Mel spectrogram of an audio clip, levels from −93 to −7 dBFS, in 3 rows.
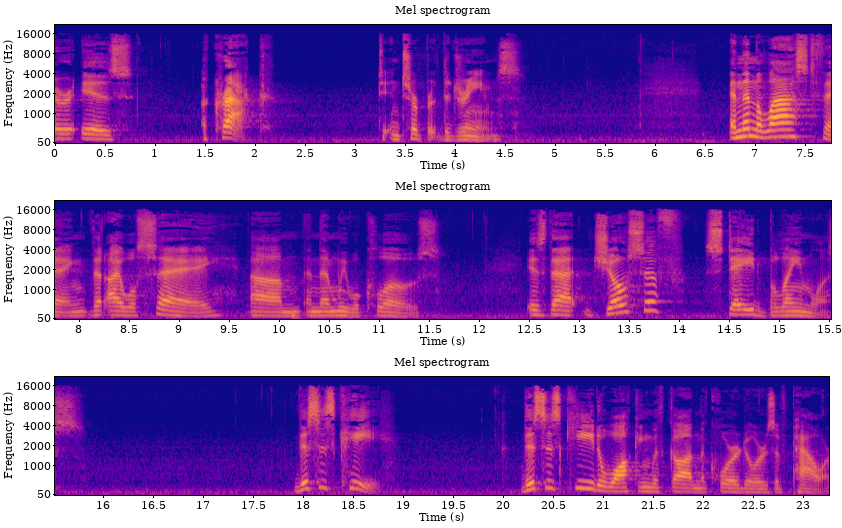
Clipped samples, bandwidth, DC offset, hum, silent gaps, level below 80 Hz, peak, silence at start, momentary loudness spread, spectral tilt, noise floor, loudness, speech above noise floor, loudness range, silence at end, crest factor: under 0.1%; 16.5 kHz; under 0.1%; none; none; -70 dBFS; -6 dBFS; 0 s; 17 LU; -2 dB/octave; -64 dBFS; -31 LUFS; 33 dB; 10 LU; 0 s; 28 dB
